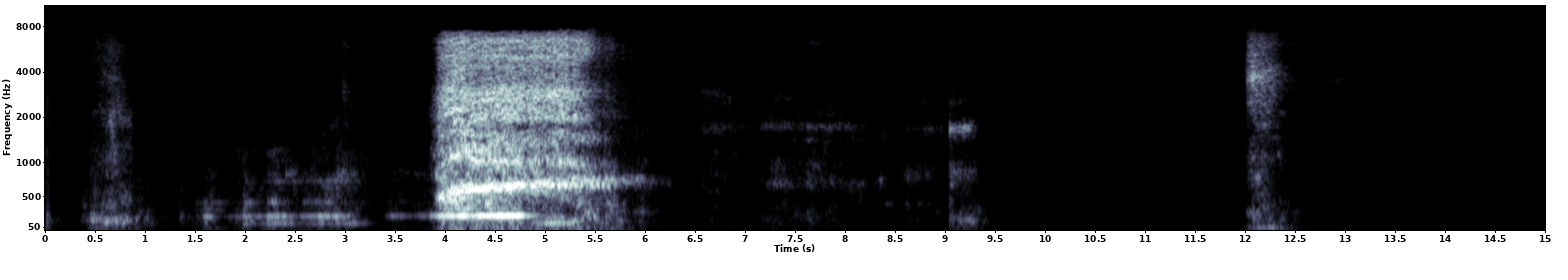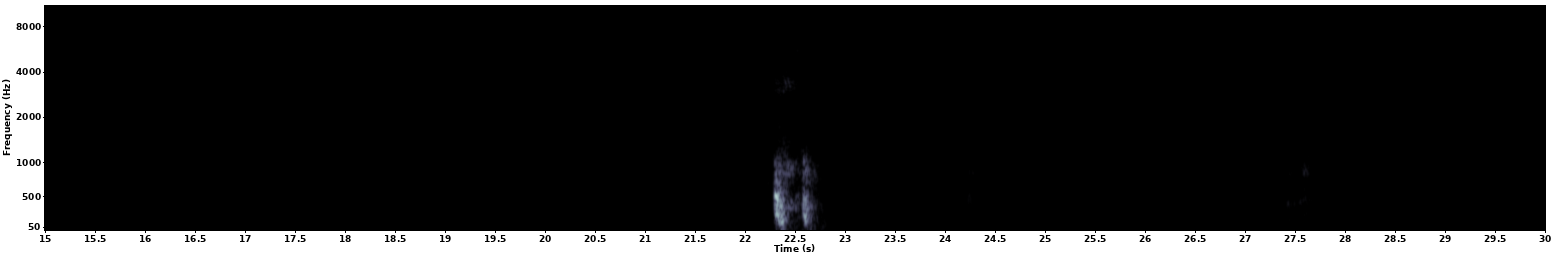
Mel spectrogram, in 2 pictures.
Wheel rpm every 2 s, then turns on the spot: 0, 0, 0, 0, 0, 0, 0, 0, 0, 0, 0, 0, 0, 0, 0.
none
